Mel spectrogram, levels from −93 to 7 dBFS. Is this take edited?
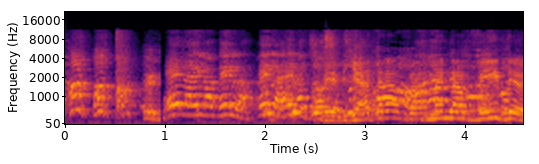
yes; 1 cut; at 0.9 s

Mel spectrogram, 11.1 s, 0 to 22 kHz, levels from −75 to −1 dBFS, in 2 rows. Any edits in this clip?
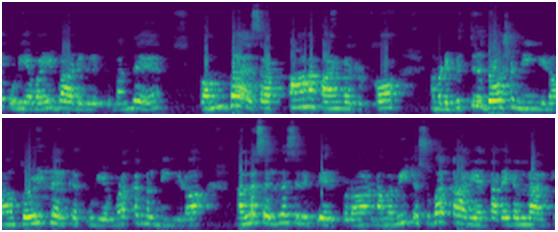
no; 0 cuts

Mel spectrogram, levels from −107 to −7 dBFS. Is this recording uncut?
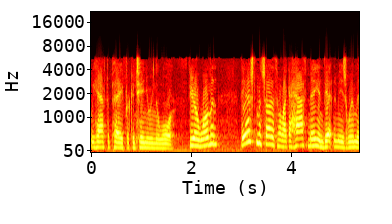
no; 1 cut; at 1.8 s

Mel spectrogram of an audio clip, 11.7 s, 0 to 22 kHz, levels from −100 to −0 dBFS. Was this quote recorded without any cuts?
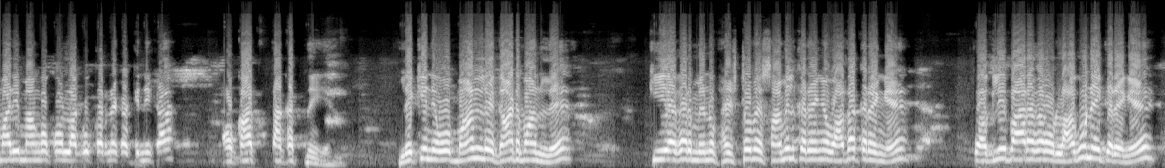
yes; 0 cuts

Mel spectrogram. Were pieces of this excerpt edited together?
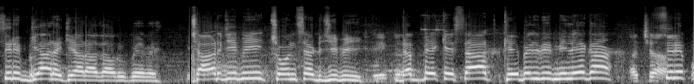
yes; 1 cut; at 1.7 s

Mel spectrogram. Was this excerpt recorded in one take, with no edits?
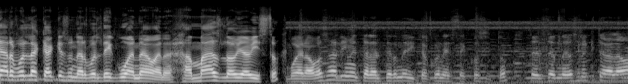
no; 2 cuts; at 2.8 s, 5.2 s

